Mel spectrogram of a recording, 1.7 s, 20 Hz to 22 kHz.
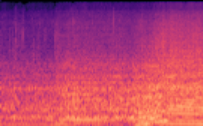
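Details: Sea-Doo XP 720 two-stroke, freshly rebuilt, broken in then on synthetic oil, driveway run on flush hose, driveline disconnected; quick throttle snap, revs rising sharply and cleanly within a second, no misfire or rattle: healthy throttle response.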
